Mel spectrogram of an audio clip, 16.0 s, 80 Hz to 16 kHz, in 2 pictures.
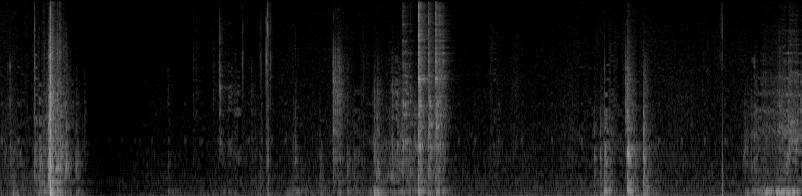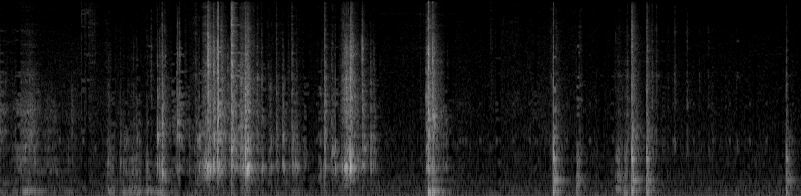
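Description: Hard plastic toy parts clicking and clattering as a vintage Thunderbird 2 toy and its pod are handled: a sharp click near the start, then scattered knocks and short scrapes of plastic on a tabletop.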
